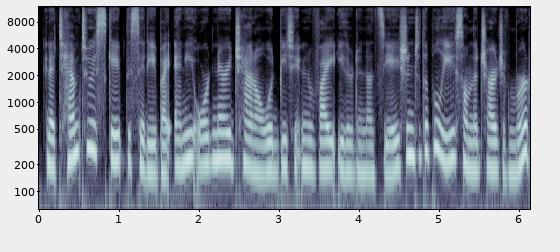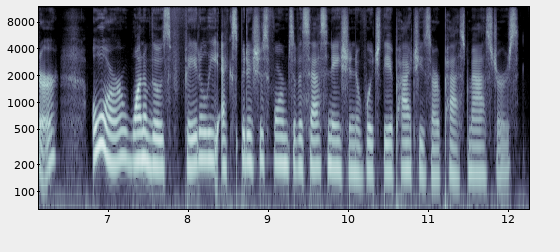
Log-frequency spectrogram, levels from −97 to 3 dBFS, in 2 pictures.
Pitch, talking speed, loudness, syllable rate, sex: 200 Hz, 195 wpm, -20 LUFS, 6.5 syllables/s, female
